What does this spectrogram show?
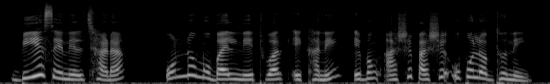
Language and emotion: Bengali, neutral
